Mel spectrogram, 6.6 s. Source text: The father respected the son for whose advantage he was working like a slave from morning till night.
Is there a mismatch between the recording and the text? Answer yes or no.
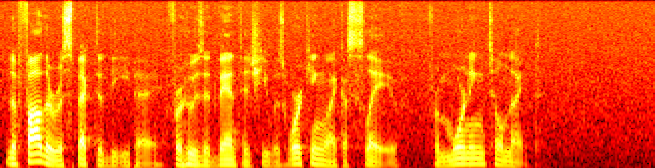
yes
